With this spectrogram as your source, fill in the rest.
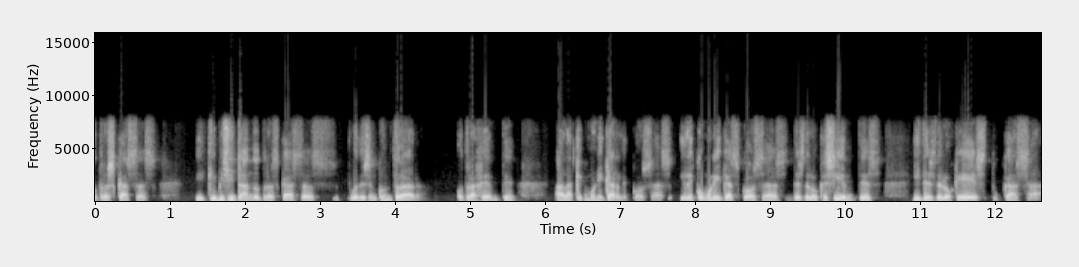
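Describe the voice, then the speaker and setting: Speaking fairly slowly in a Galician accent, a man uses a medium pitch and lively intonation. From Galicia, Spain. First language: Galician (speaking Spanish). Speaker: theatre director and storyteller. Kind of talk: interview. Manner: halting, repeats words.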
